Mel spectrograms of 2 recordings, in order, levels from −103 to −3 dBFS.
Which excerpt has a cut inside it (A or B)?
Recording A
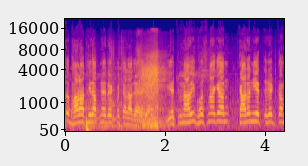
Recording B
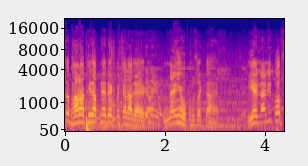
A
